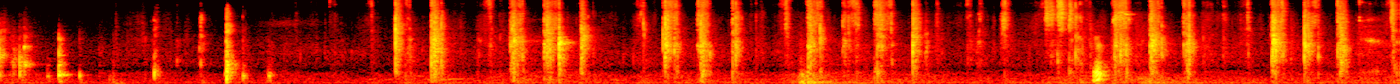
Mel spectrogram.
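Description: A deck of oracle cards being shuffled by hand: a run of quick, sharp card flicks and slaps, sparse at first and then coming thick and fast from about four seconds in.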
